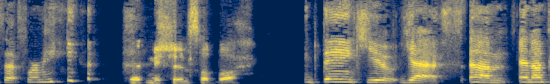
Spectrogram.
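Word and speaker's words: Michel Sabbah: Can you pronounce that for me? Michel Sabah.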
